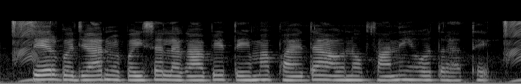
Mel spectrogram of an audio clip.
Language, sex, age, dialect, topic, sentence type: Chhattisgarhi, female, 18-24, Northern/Bhandar, banking, statement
